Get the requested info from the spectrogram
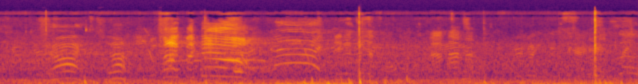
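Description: Indistinct shouts and calls of soccer players on the pitch, short raised voices coming one after another over a steady low outdoor rumble. A single sharp knock sounds about three and a half seconds in.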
